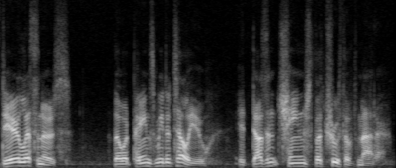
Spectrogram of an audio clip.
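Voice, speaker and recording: A man's voice: a little high, expressive, moderate pace, sharp tone, no room sound, highs cut off. A man acting an anxious young radio narrator and peacemaker in an audio drama, earnest and dramatic. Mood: dramatic, narrating.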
